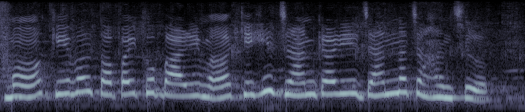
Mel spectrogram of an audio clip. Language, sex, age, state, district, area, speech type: Nepali, female, 18-30, West Bengal, Darjeeling, rural, read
